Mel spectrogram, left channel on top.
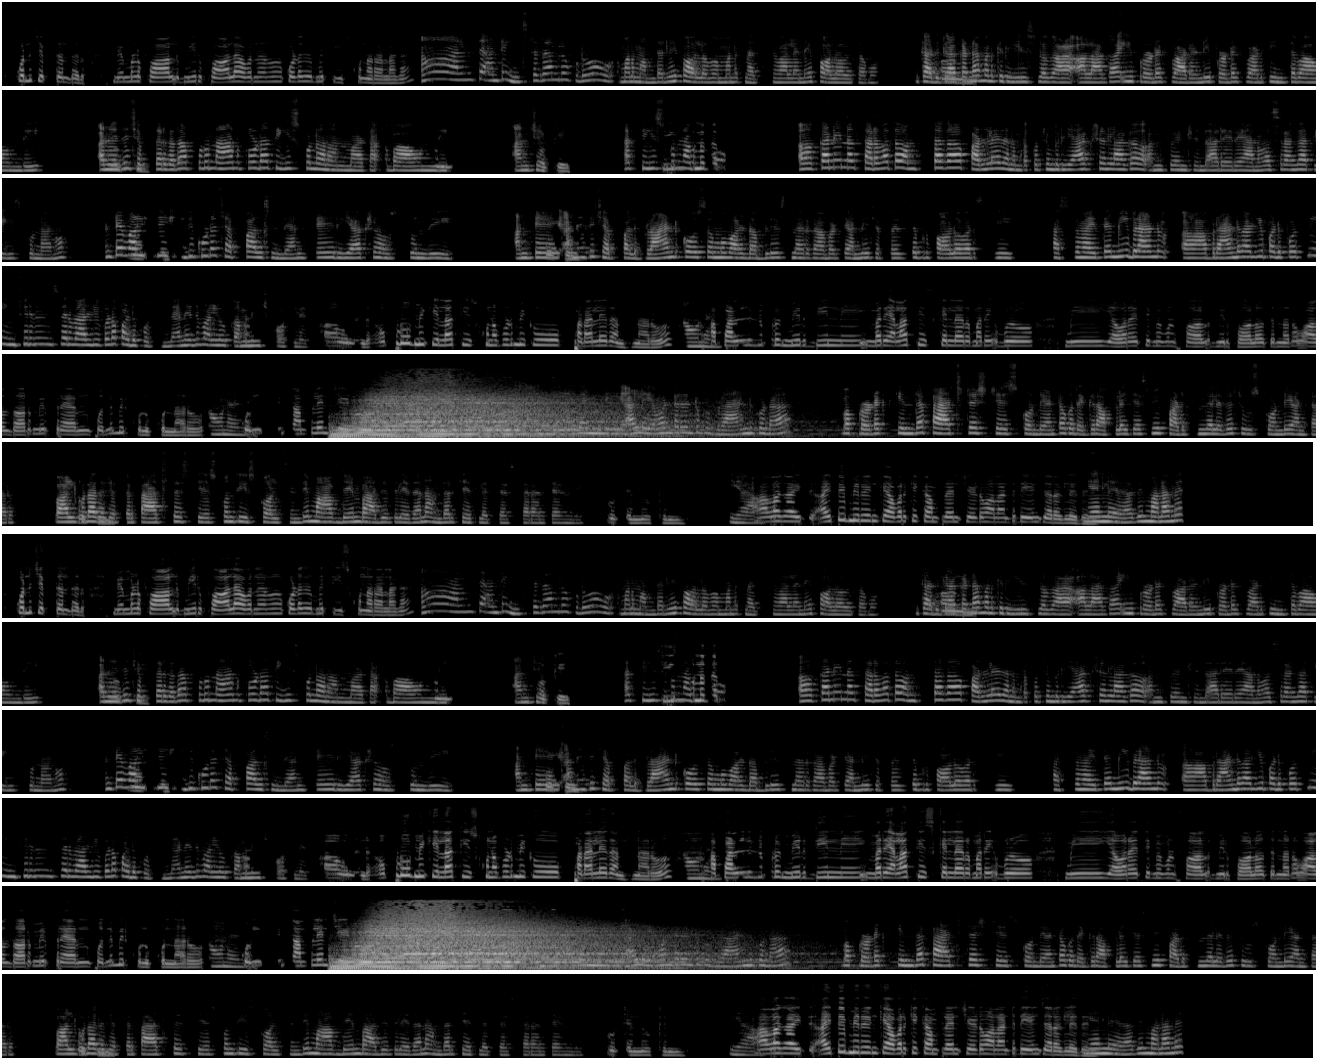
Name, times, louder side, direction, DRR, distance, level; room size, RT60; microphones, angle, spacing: voice 1, 0.1-0.8 1.1-4.1 9.4-9.7 14.2-14.6 17.5-17.6 18.5-18.8 19.7-20.3 27.5-27.9 31.7-32.0 42.6-46.1 46.6-54.6 55.0-55.2 55.5-57.2 66.4-66.8 71.7-72.5 73.2-76.7, right 2 dB, 60° right, 4.7 m, -37 dB
voice 2, 4.2-8.8 9.2-13.5 14.1-17.6 18.2-18.6 19.4-20.4 21.1-26.9 27.3-30.8 31.4-36.4 36.8-42.5 46.2-46.6 54.6-55.1 57.7-60.5 61.0-65.8 66.2-71.5 73.0-73.3 76.5-77.5, left 2 dB, 65° left, 2.2 m, -37 dB
sound 1, 55.8-60.1, right 5 dB, 75° right, 0.8 m, -26 dB
head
